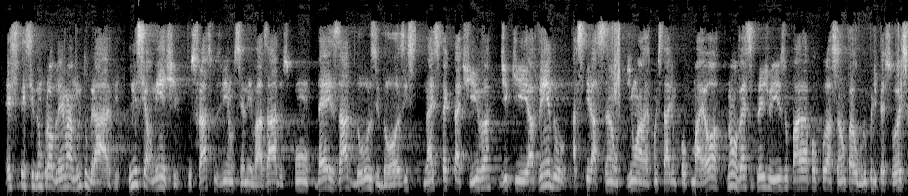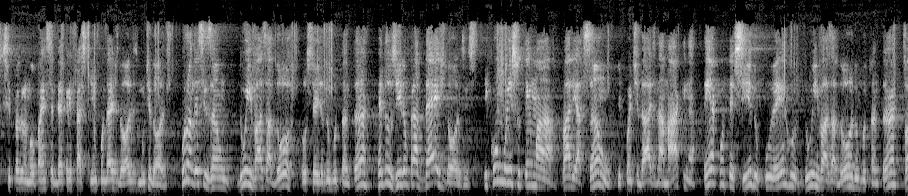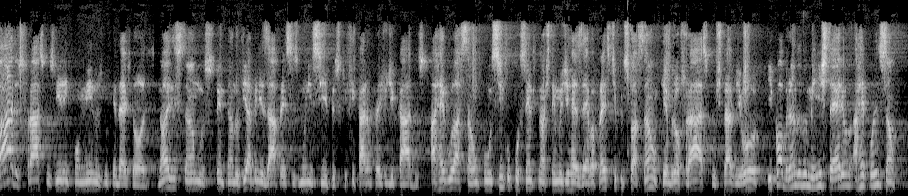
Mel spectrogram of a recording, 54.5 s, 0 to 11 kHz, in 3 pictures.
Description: Butantan reduziu doses de vacinas nos frascos, explica secretário da saúde
Em cerca de 30 municípios baianos, foi identificado que alguns frascos de vacinas traziam quantidades menores que o descrito no rótulo. O secretário estadual da saúde, Fábio Vilas-Boas, explica que isso ocorreu por um erro do Instituto Butantan, que faz o envasamento das doses.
